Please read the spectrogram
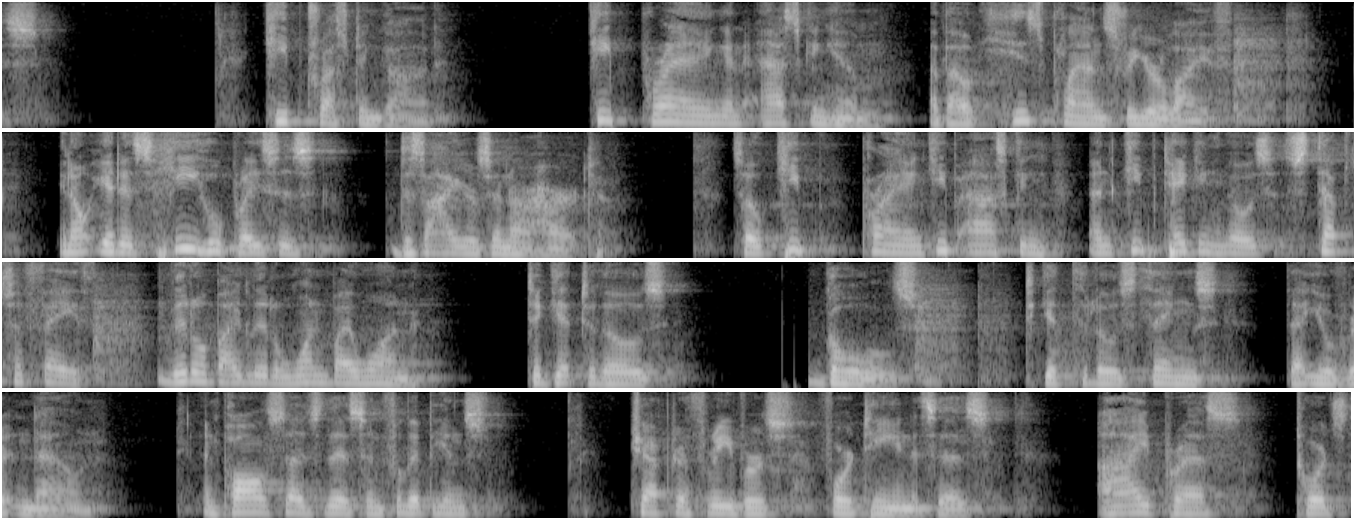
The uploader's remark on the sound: one of the sermons preached during our church service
